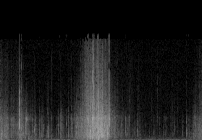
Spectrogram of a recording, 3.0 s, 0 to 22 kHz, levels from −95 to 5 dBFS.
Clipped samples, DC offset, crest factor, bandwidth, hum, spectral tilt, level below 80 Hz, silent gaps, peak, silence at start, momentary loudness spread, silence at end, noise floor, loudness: under 0.1%; under 0.1%; 26 dB; 16.5 kHz; none; -1.5 dB/octave; -60 dBFS; none; -12 dBFS; 0 s; 27 LU; 0 s; -63 dBFS; -33 LUFS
